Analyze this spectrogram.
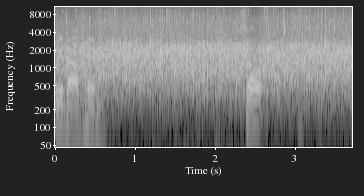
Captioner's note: applause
